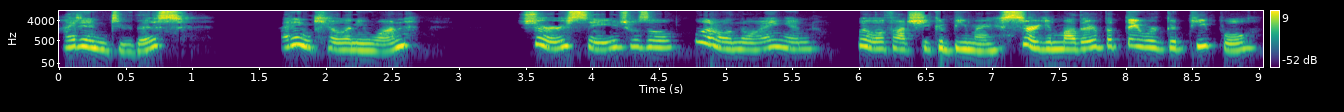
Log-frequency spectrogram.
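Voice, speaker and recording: A woman's voice: a little high, animated, moderate pace, slightly rough. A woman acting in an audio drama as a bitter, defiant young murder suspect, indignant and sardonic.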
